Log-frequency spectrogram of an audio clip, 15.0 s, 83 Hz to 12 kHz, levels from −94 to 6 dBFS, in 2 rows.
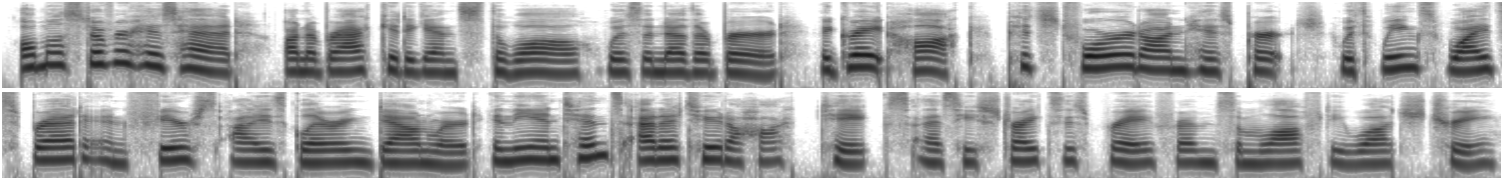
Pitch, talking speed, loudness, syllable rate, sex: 225 Hz, 190 wpm, -19 LUFS, 4.7 syllables/s, female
